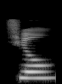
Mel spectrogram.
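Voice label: "Qiū", Chinese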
